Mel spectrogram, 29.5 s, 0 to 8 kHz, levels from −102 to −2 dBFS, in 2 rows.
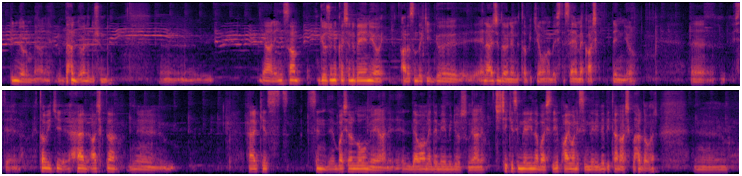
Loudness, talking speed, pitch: -37 LUFS, 90 wpm, 105 Hz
